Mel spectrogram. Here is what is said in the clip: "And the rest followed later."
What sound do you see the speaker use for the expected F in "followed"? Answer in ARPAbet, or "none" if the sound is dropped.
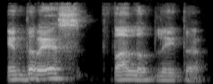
F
